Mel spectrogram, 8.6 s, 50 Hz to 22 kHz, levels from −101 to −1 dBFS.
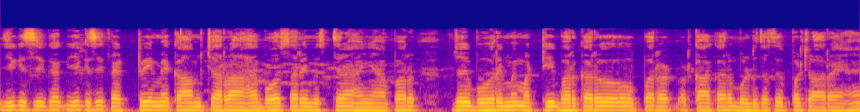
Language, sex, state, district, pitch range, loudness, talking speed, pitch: Hindi, male, Punjab, Pathankot, 130-135 Hz, -15 LUFS, 195 wpm, 130 Hz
